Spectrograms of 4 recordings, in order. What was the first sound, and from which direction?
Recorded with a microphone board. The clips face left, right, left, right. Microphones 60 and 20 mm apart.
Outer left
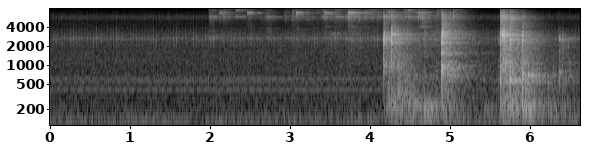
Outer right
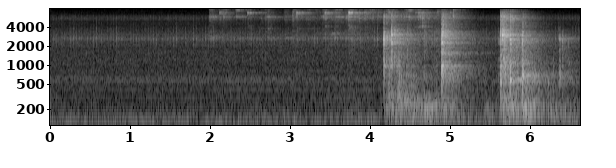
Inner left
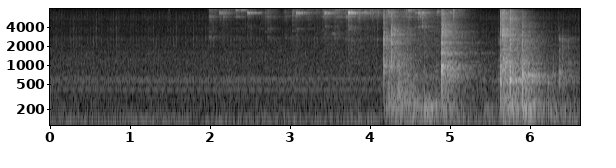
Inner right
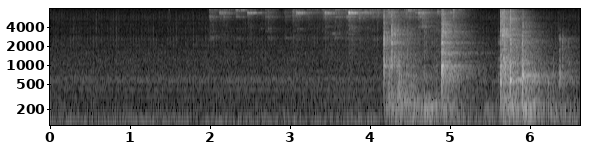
Keys jangling, 70° left (ahead or behind).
